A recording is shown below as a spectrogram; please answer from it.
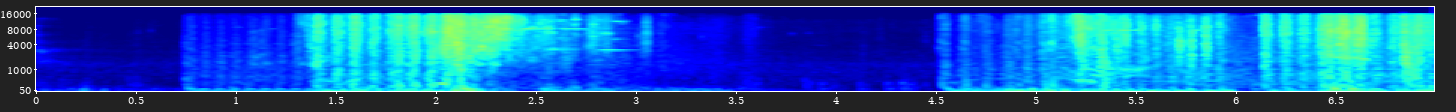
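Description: Krig 6 rifle firing in the video game Call of Duty: Cold War, two long sustained bursts of rapid automatic gunfire separated by a brief gap, loud and close.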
